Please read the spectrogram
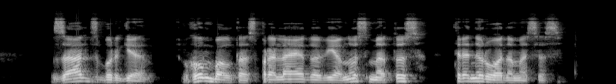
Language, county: Lithuanian, Šiauliai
